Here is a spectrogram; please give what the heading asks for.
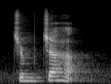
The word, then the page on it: Chɨmchaha: Ishir Chamacoco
